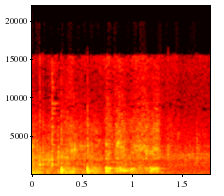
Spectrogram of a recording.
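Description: Onion and green chillies stirred in a pan for chickpea sundal, giving a few scraping, clinking utensil strokes against the pan over a soft, steady background hiss, with no talking.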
